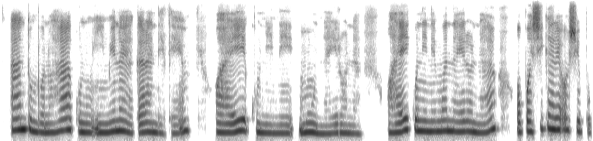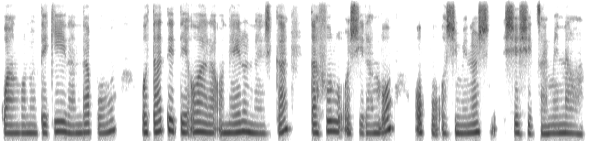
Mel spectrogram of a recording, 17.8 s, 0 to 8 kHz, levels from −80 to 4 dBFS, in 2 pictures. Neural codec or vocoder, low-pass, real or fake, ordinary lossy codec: none; 7.2 kHz; real; Opus, 32 kbps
